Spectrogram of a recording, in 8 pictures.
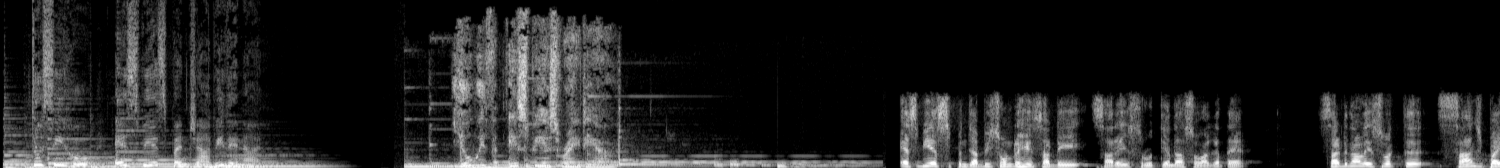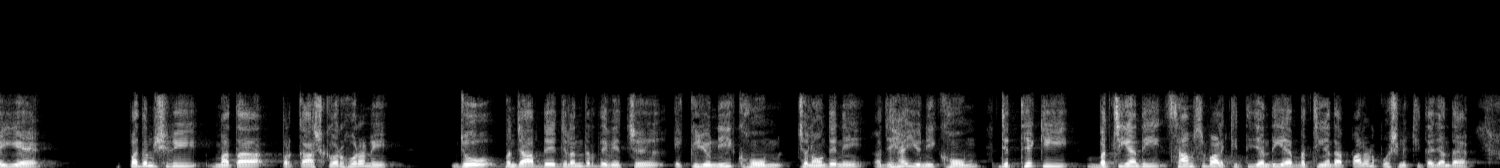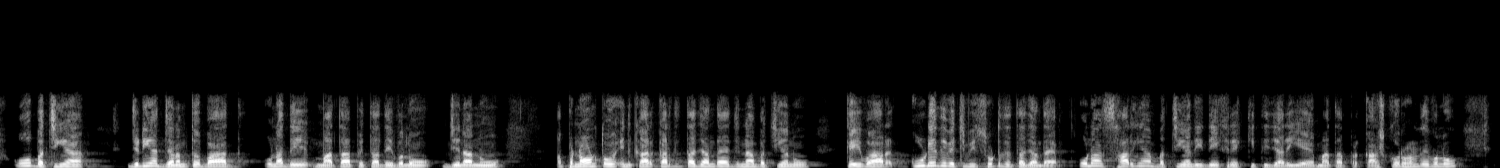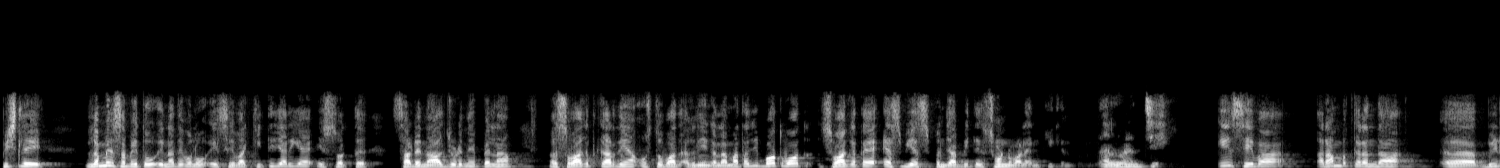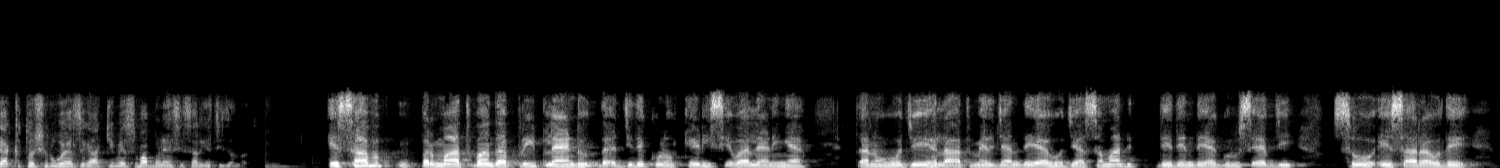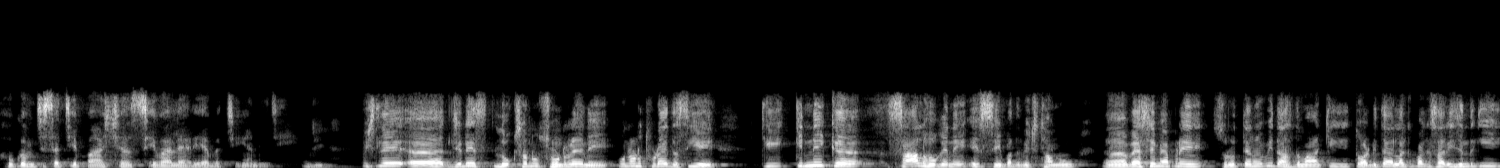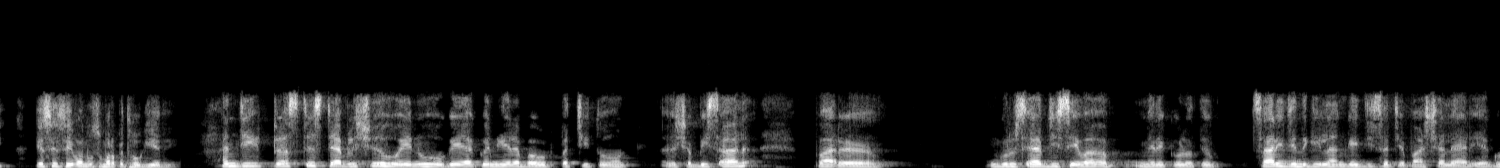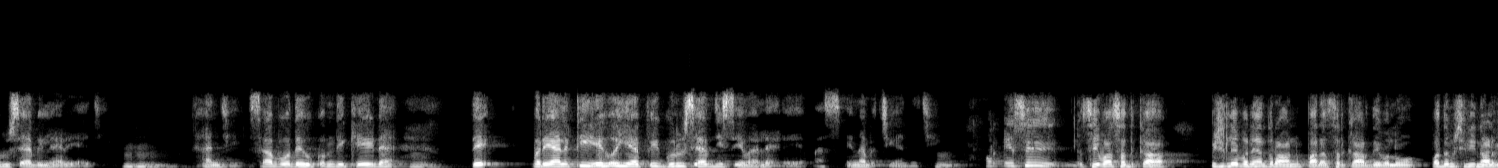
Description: ਐੱਸਬੀਐੱਸ ਨਾਲ ਗੱਲਬਾਤ ਕਰਦਿਆਂ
